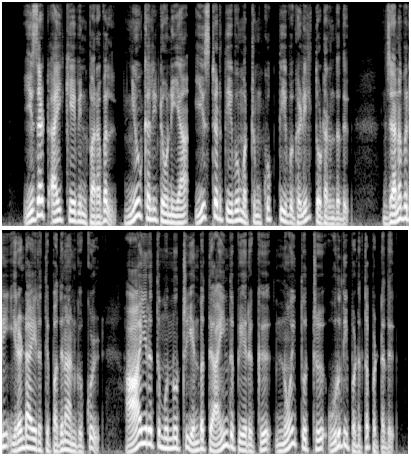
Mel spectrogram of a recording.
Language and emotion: Tamil, neutral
